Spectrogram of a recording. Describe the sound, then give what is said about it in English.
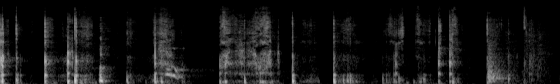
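Someone eating yogurt, a quick run of many short wet clicks, smacks and small taps in irregular bursts, fairly faint, with brief silences between the clusters. “That definitely sounds like you're eating yogurt. That's what the sound is.”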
